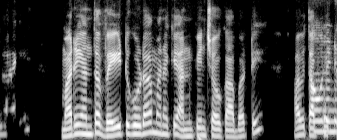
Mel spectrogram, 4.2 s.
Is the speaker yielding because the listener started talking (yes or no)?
yes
